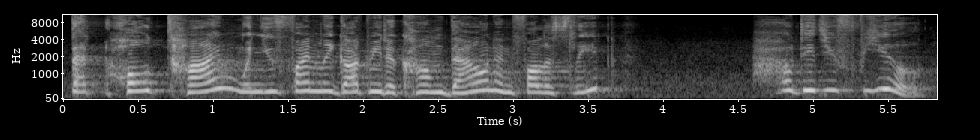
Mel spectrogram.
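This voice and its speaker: An actress playing a grieving, self-reproaching woman in a video game drama, speaking in an earnest, reflective, halting way. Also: high-pitched, fairly bright tone. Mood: remorseful. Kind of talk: dramatic visual novel voice acting with inner narration.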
